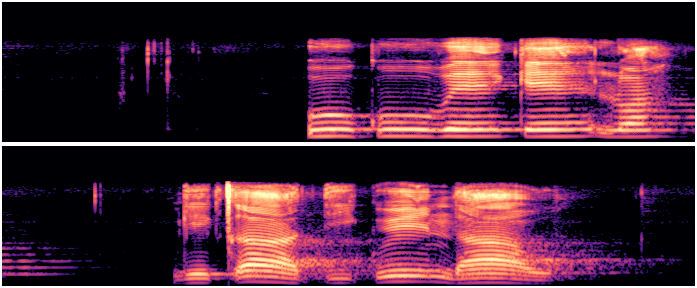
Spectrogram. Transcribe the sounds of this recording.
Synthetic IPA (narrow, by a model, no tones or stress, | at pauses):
uk̬uɓɛk̬ɛlwa | ŋɛǀad̥ʱik̬wɛndʱaːwɔ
